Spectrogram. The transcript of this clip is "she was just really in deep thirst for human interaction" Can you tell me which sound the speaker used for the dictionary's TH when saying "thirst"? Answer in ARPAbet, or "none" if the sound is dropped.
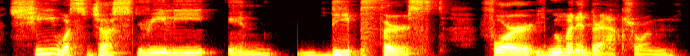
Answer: TH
